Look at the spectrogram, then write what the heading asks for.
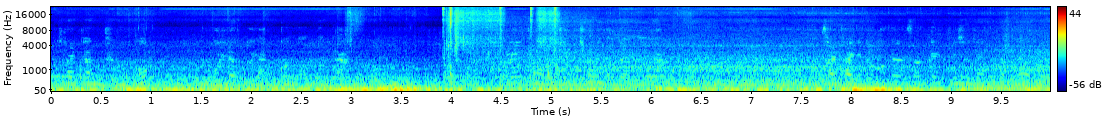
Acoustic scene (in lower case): car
